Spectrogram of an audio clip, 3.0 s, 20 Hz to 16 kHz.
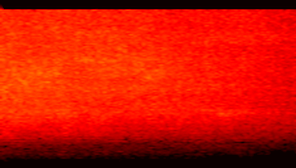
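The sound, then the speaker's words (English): A person exhales in one long, steady hiss, imitating a snake as a breathing exercise. The breathy sound is continuous for about three seconds, tapering off slightly at the end. “1, pretending to be a snake. 2, long and tall. 3, and now out like the snake you are.”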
